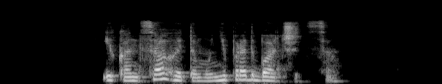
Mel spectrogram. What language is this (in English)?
Belarusian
